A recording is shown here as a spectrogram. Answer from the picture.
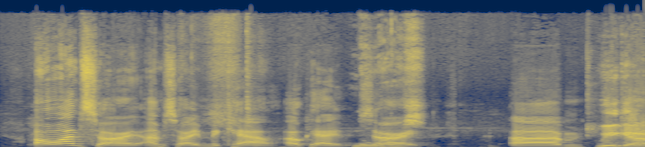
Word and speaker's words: Mikal: And also just it's a the proper pronounce is is Macau. Oh, I'm sorry. I'm sorry. Macau.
